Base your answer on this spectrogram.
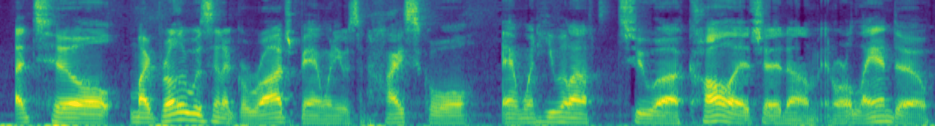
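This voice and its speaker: On a very clean recording with a silent background, a man with an American accent speaks at a fairly low pitch with ordinary pitch variation. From Florida and North Carolina. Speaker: drummer. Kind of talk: casual interview. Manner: fast.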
